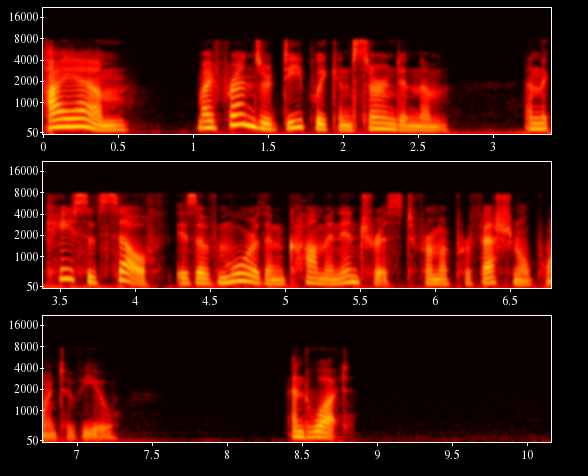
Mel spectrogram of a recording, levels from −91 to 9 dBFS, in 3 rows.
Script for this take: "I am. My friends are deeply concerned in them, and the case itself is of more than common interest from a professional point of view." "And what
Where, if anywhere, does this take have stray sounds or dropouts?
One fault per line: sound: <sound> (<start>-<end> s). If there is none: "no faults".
no faults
